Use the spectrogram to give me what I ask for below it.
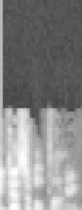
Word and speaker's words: dBPony: dBPony. dBPony. Or just say Decibel Pony. Decibel Pony. Oh, D. See, that's what it stands for.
